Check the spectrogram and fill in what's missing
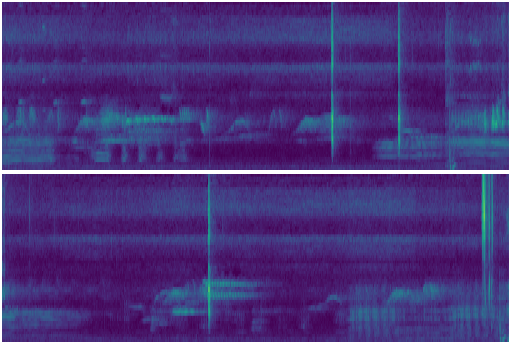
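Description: Sheep in the farming game Hay Day give a few quavering bleats, faint and a little distant, mixed with light bird chirps and occasional soft clicks over quiet game ambience.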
